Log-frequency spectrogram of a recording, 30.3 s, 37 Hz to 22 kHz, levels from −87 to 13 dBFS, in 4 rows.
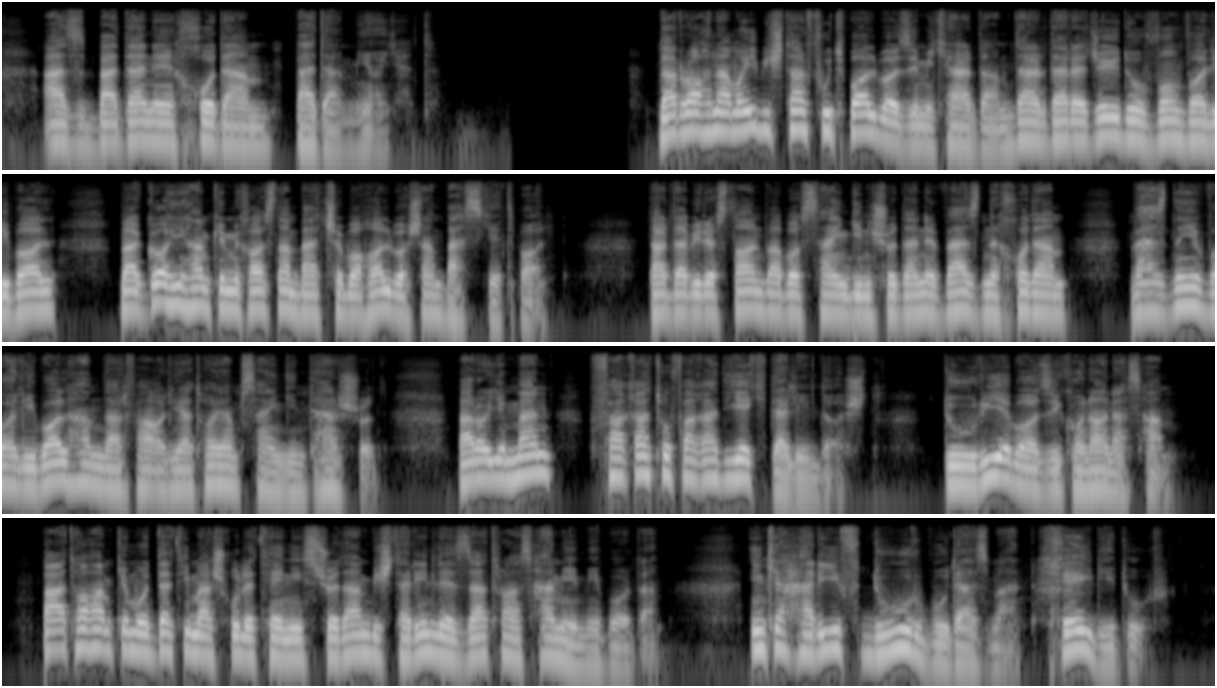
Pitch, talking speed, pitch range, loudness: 115 Hz, 155 wpm, 105-135 Hz, -18 LUFS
